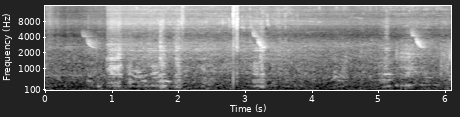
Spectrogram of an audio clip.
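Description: Rustling with a sharp click for about two seconds, as fried papad pieces in a steel bowl are handled. A short, high falling chirp recurs three times, about two and a half seconds apart.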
